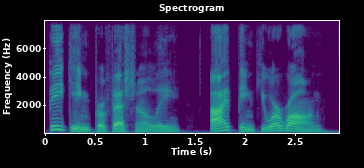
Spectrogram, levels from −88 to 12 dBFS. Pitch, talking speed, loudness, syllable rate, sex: 150 Hz, 145 wpm, -20 LUFS, 5.1 syllables/s, female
